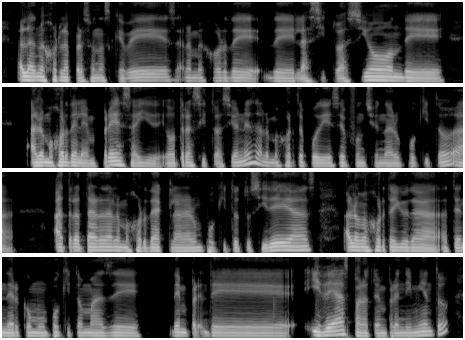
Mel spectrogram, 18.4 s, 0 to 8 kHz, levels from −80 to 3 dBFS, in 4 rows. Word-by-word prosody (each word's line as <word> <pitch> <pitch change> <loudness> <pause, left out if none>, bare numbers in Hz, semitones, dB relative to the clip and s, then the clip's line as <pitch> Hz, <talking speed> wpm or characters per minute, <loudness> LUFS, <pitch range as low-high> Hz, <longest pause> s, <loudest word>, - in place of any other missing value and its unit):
a - - +5
la 130 -1 +7
mejor 125 0 +2
la 120 - +3
personas 105 -1 -3
que 95 - -8
ves, 115 +3 -1
a - - -13
la 105 - -4
mejor 105 +1 -5
de 105 -3 -1
de 100 -1 -2
la 95 0 -1
situación, 120 +6 +2
de 100 -1 0 0.4
a 105 - +1
lo 115 0 +6
mejor 115 +1 +4
de 115 -1 +3
la 100 - +2
empresa 120 +6 +1
y 100 -1 -2
de 95 +1 -5
otras 110 +2 +1
situaciones, 115 - -1
a 190 - 0
lo 115 - -2
mejor 105 0 -3
te 115 - -3
pudiese 105 +1 -1
funcionar 100 -1 -3
un 100 - -4
poquito 105 +5 -4
a 100 -6 -3 0.4
a 115 - +4
tratar 120 0 +2
a 120 0 +3
lo 120 - +2
mejor 105 -1 0
de 110 - +4
aclarar 105 -1 0
un 110 0 -2
poquito 105 +1 -5
tus 100 0 -8
ideas, 130 +4 +3 0.3
a 120 - +1
lo 125 - +5
mejor 120 +1 +2
te 125 - +1
ayuda 110 -4 +2
a - - -1
tener 105 +1 +1
como 110 0 0
un 105 - -2
poquito 110 0 -4
más 105 -1 0
de 105 -1 -1 0.3
empren 110 -1 -1
de 110 - -2
de 105 -1 -1
ideas 130 +4 +4
para 105 -3 +1
tu 100 - -6
emprendimiento. 100 - 0
105 Hz, 210 wpm, -23 LUFS, 100-120 Hz, 0.4 s, la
